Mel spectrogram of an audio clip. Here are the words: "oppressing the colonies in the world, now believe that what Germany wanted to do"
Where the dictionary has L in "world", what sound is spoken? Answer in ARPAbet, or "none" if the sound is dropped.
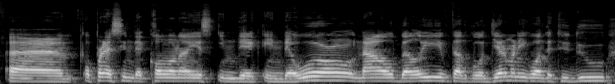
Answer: L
